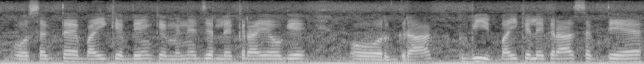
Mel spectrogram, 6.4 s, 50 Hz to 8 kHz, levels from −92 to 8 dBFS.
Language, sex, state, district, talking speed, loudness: Hindi, male, Rajasthan, Bikaner, 165 wpm, -14 LUFS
